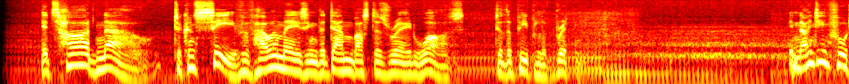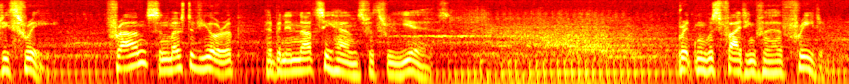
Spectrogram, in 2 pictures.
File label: Documentary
